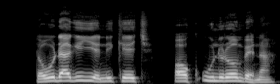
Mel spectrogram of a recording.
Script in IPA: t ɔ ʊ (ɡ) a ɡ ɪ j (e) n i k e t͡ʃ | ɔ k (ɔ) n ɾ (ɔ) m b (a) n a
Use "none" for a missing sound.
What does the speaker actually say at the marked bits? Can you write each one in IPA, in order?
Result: d, e, u, o, e

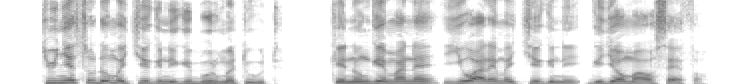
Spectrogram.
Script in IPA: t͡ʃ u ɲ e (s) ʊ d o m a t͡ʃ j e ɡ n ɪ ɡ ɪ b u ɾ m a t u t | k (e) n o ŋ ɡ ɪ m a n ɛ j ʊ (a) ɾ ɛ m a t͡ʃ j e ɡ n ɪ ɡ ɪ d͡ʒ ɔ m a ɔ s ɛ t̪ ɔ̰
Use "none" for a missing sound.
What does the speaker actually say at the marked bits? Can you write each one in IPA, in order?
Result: s, e, a

